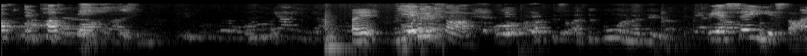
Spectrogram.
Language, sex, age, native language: Icelandic, male, 8, Icelandic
